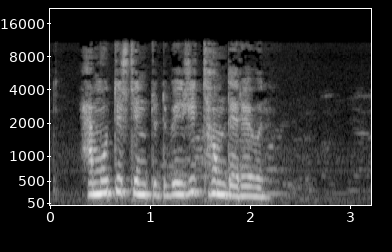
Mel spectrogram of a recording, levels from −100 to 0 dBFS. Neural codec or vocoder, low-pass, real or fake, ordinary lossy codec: none; 10.8 kHz; real; Opus, 64 kbps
